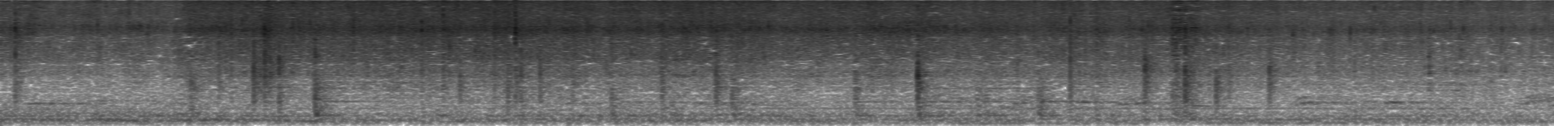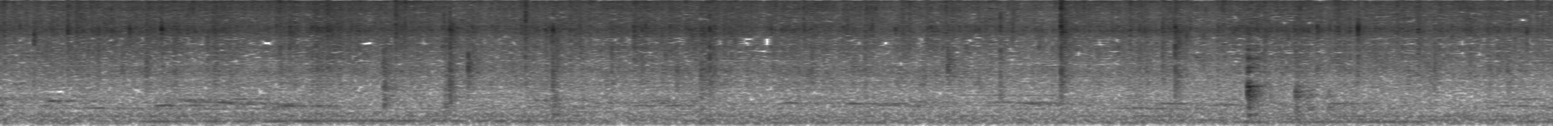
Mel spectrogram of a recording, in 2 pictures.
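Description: A tempering of curry leaves, garlic, chillies and cashews sizzling in hot oil in a small kadai while a steel spoon stirs it, with sharp clicks now and then. The sizzle eases a little about halfway through.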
